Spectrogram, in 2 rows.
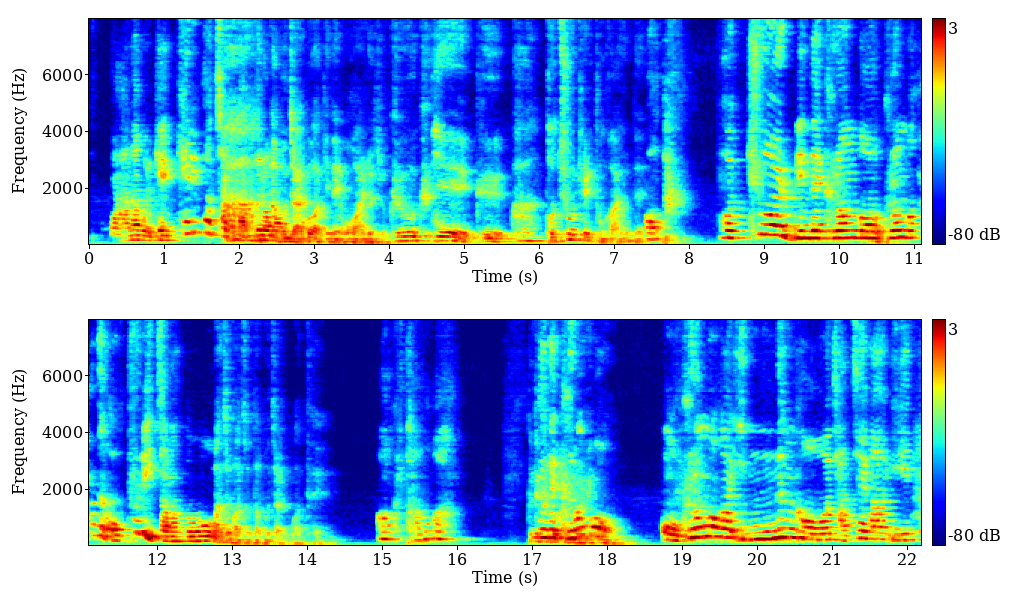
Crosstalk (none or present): present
